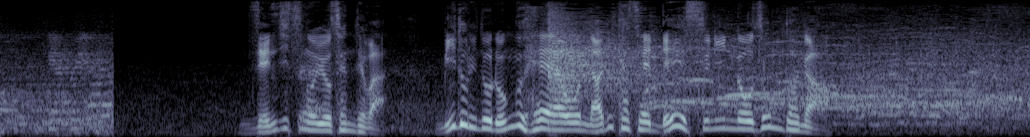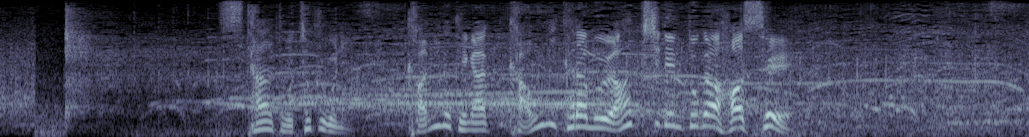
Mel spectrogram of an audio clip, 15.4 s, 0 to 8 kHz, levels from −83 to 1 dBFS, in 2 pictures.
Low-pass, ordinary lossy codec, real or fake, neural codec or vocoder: none; none; real; none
